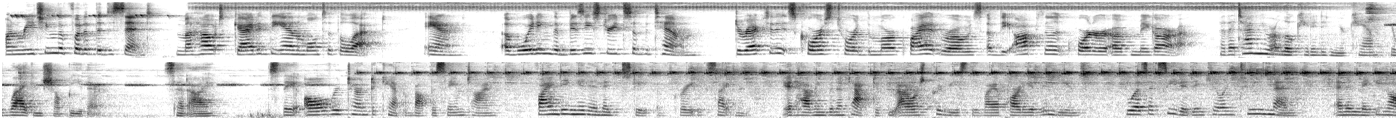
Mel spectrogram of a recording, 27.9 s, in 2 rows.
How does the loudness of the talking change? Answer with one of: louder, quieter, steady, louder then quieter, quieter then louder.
steady.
